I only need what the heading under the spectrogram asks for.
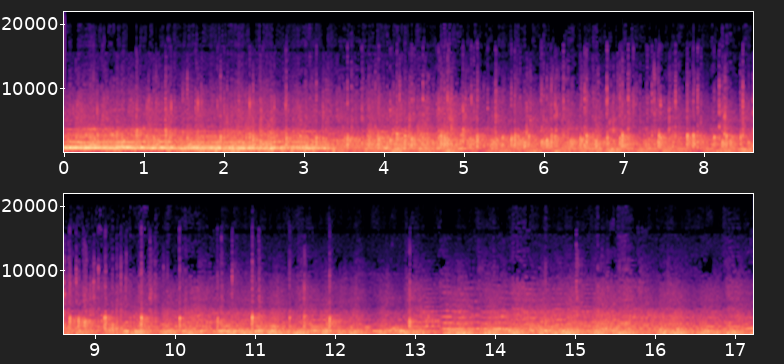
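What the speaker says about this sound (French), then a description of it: "Veuillez applaudir très très fort la future mariée, s'il vous plaît." A crowd at a civil wedding in Brazzaville applauds the bride with dense, sustained clapping that fills the room for a long stretch, with voices mixed in.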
